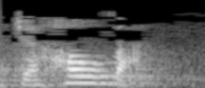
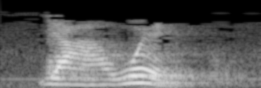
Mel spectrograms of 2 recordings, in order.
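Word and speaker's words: Yahweh: 但是后来呢，有时候有些人他们就把这个混淆在一起，把这个母音就加到 YHWH 里面，就变成了 Jehovah，也就是耶和华。但是 YHWH 如果真的要发音的话，最好可能是把它就是发读成雅味。所以神的名正确的来说是雅味，而雅味这个名字跟 I am who I am，我是那位我是，其实是一个双关语。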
